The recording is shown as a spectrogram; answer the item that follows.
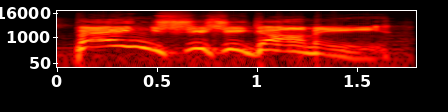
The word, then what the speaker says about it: Bang Shishigami: Sorry, I said his name wrong. It's Bang Shishigami!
